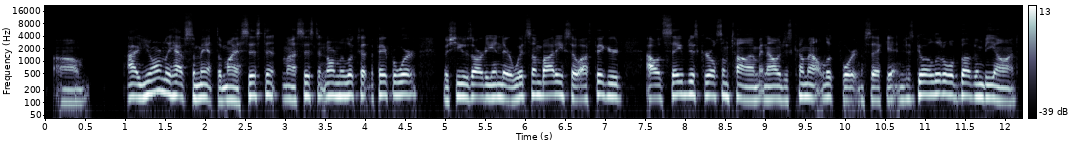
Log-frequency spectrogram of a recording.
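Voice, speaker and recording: A man's voice: medium pitch, a little mellow, dry recording. A man with a Southern American accent who runs a staffing business, telling stories in a casual, plainspoken interview.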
